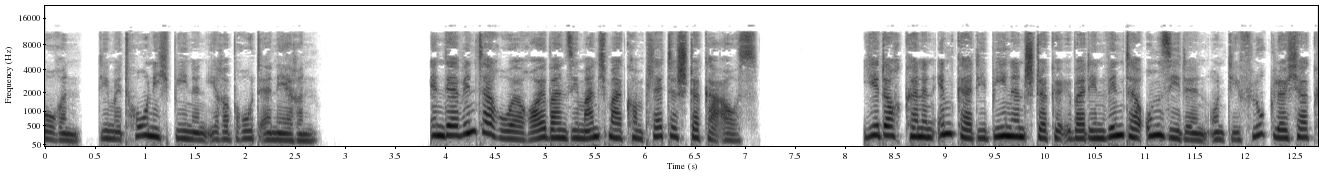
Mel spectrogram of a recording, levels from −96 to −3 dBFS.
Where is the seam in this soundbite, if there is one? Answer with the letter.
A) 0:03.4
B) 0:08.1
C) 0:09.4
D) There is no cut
D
